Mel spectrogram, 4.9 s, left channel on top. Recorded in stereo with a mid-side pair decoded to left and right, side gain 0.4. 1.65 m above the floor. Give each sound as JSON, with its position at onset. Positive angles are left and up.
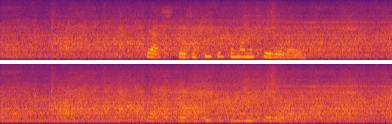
{"t": 0.0, "sound": "a machine running", "azimuth_deg": -45, "distance_m": 2.0}
{"t": 1.8, "sound": "a woman speaking", "azimuth_deg": 70, "distance_m": 0.7}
